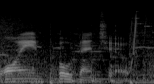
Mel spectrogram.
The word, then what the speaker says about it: buen provecho: Buon is pronounced like Buen. Oh, Buen Probatio. Buen Probatio. Damn, no! Close enough. Yeah. Buen Probatio. You got Chick-fil-A? Oh, Ben Probatio. Oh, I was about to say, try saying show to see if you pronounce it. Show. Or is it cho? Yeah, replace it with cho.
